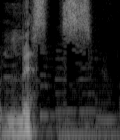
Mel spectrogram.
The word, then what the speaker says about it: lists: Last say, last say, and that is how you pronounce S-T-S. 俾多个例子大家，譬如我话 list, L-I-S-T, 一个列表啦，list of something。如果我系一个众数嘅时候咧，一一扎 list 咧，我就会 lists。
